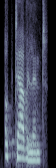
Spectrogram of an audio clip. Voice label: "octavalent", Indian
